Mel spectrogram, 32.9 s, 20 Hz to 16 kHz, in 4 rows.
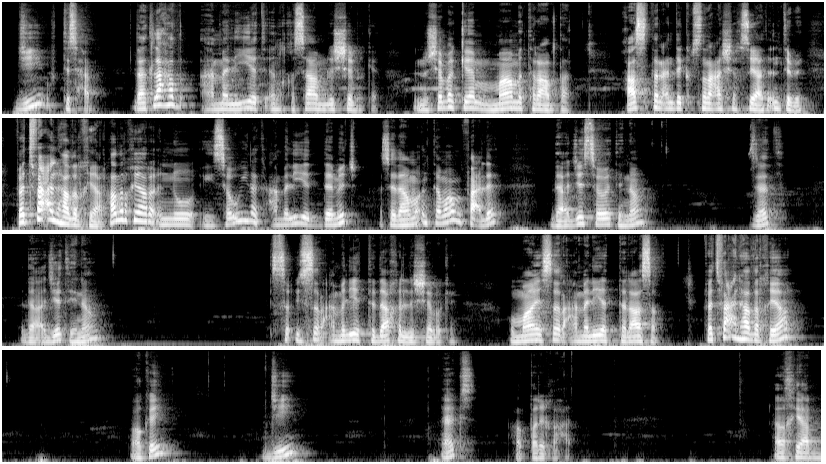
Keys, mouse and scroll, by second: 0.1 g, 1.6 click, 8.9 click, 10.6 g, 13.3 g, 15.2 z, 17.1 g, 22.1-25.0 right drag, 25.0 z, 27.3 g, 28.9 x, 30.3 click, 32.0 middle click.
